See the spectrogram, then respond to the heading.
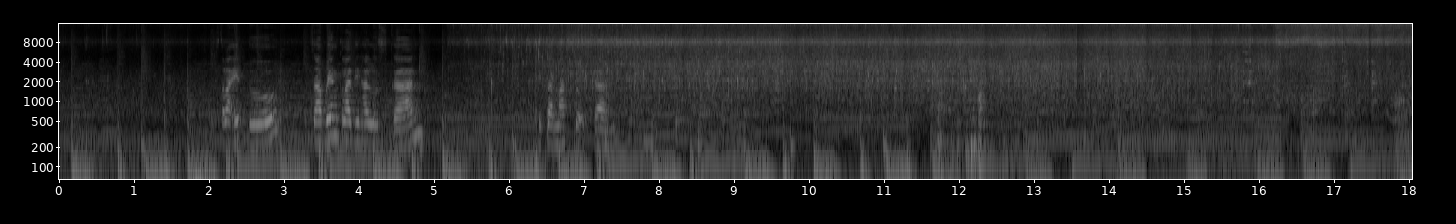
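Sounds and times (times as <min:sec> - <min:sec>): chili paste sizzling in oil: 0:05.1 - 0:18.0.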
